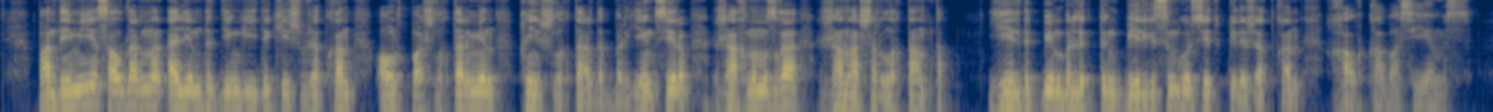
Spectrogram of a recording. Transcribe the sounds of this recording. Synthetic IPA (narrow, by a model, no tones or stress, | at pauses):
pʰand̪e̞mijasɑlˠd̪ɑɾənɑʔæle̞md̪ɪk̚d̪e̞ŋɡʲe̞jd̪ɪkʲʰe̞ʃɪpʒɑt̪qɑn | ɑ̰wəɾt̪̚pɑsʃəlˠəqt̪ɑɾme̞ɴqʰijənʃəlˠəq̚t̪ɑɾd̪əbɪɾkʲeŋse̞ɾɪp̚ʒɑqənəməzʁɑʒɑnɑʃəɾlˠəq̚t̪ʰɑnət̪əp̚ | je̞ld̪ɪk̚pe̞nbɪɾlɪk̚t̪ɪŋbe̞lɡʲɪsɪŋkʲʰɵɾse̞t̪ɪ̥p̚kʲʰe̞leʒɑt̪qɑnχɑ̰lˠəqʰːɑ̰bɑ̰sḭjḛmɪ̰z̥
